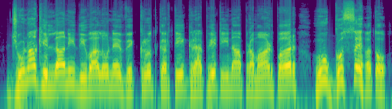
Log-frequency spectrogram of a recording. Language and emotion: Gujarati, angry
